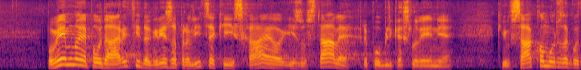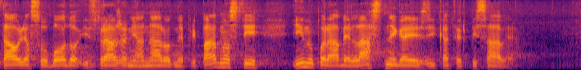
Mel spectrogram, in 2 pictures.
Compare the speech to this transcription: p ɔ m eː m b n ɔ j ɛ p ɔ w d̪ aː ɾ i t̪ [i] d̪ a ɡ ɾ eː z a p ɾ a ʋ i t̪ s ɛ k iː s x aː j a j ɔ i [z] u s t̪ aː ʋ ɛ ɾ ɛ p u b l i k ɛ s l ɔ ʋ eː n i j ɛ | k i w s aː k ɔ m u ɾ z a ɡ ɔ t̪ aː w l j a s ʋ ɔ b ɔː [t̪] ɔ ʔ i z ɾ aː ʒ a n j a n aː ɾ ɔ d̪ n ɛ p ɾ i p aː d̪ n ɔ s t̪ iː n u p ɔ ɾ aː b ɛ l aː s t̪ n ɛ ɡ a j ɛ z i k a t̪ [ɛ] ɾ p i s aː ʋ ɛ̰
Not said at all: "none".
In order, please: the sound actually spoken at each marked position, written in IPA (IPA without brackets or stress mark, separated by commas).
i, z, d̪, ɛ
